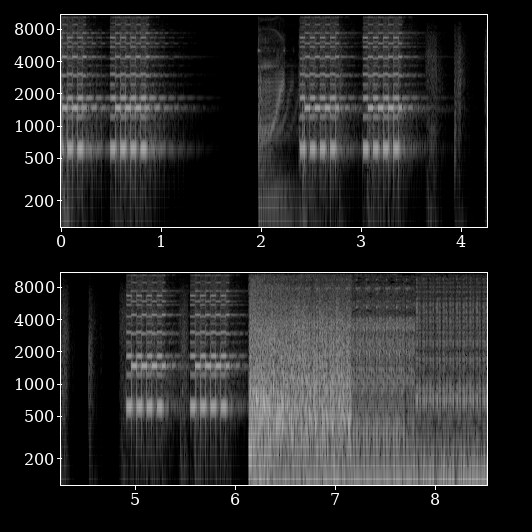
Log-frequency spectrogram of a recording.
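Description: An electronic telephone ring in a video game sounds in loud double bursts, separated by short pauses and a few faint clicks, then gives way to a sudden harsh, roaring burst of noise.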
